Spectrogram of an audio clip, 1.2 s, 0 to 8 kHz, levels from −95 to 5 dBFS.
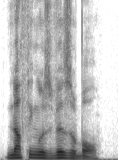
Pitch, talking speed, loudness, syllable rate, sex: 120 Hz, 150 wpm, -17 LUFS, 6.3 syllables/s, male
